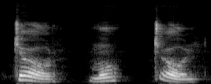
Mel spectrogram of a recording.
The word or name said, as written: chormochol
